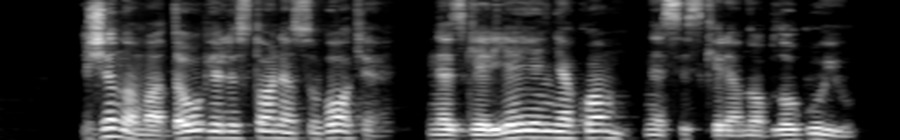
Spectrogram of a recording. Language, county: Lithuanian, Marijampolė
